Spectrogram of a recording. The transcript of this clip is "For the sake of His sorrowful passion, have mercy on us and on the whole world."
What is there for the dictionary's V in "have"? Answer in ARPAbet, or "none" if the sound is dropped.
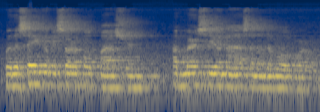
B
